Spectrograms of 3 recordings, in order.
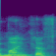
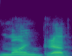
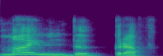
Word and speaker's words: Minecraft: teacher I never played Minecraft My Generation you can tell did not have these games yeah so I I even pronoun mispronounced it I called it Mindcraft oh yeah okay from mind and craft I didn't know anything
